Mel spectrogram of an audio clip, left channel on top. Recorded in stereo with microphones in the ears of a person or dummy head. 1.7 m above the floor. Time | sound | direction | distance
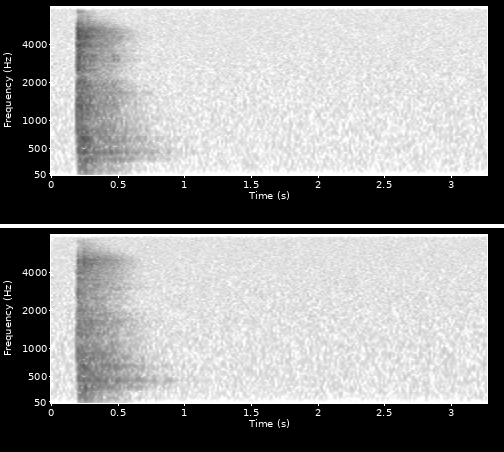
0.2 | a gunshot | 45° left (ahead or behind) | 2.5 m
